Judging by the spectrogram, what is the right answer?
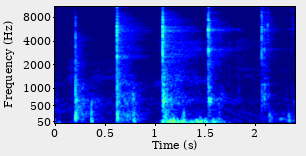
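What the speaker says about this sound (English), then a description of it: "Let's take a lead hammer here." A lead hammer strikes a steel punch to drive a pin out of an Emmert 6A toolmaker's vise: five sharp metallic blows at a steady pace, close up and ringing briefly.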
